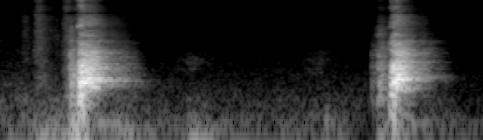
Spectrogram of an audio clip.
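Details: Samoyed dog indoors waiting in front of its favourite deer bone jerky during a stay challenge; two short, sharp barks about two and a half seconds apart, otherwise quiet.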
